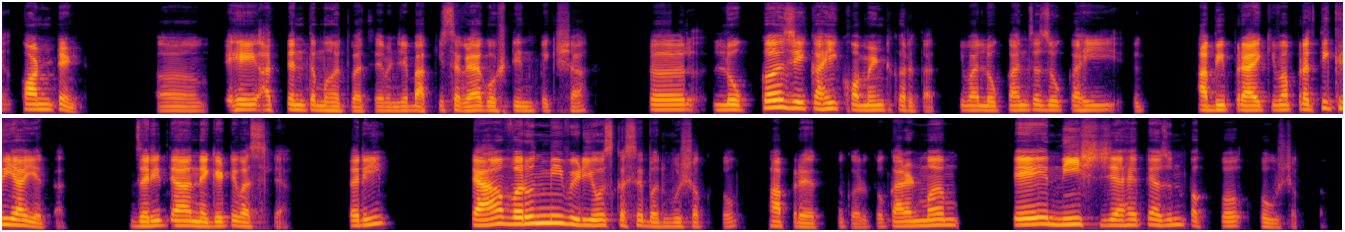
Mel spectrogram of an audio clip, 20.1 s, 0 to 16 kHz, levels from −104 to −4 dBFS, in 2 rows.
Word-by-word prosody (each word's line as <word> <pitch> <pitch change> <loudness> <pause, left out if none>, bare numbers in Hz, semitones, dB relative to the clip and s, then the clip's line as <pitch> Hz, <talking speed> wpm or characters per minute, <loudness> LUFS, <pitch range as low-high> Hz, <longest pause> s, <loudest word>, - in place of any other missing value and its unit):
Content 170 -1 +1 0.6
अ, 130 - -10 0.5
हे 165 0 +4
अत्यंत 155 0 -3
महत्त्वाचं 130 -4 -6
आहे, 130 - -6
म्हणजे 130 0 -7
बाकी 135 +1 -5
सगळ्या 140 0 +1
गोष्टींपेक्षा. 130 -2 -9 0.5
तर 160 0 -1 0.2
लोकं 160 +9 +2
जे 210 -3 +3
काही 190 -1 +1
कॉमेंट 150 -3 -2
करतात 140 -3 -11 0.2
किंवा 145 0 -5
लोकांचा 145 +3 -5
जो 150 -1 -5
काही 145 0 -5 0.3
एक 125 - -18 0.5
अभिप्राय 150 0 +5
किंवा 155 0 -3
प्रतिक्रिया 195 +1 +2
येतात, 130 -8 -3 0.5
जरी 150 +2 +3
त्या 160 -1 +6
निगेटिव्ह 145 0 +2
असल्या, 135 +1 -11 0.5
तरी 180 +7 +1 0.7
त्यावरून 215 +6 +6
मी 245 0 +4
व्हिडिओज 175 -5 +1
कसे 170 - -6
बनवू 130 0 -8
शकतो, 130 -1 -14 0.3
हा 145 - +1
प्रयत्न 120 +1 -9
करतो. 115 +2 -15
कारण 145 +3 -1
मग 180 +2 0 0.4
ते 200 +3 +8
निश 200 +1 +5
जे 175 - +1
आहे, 180 +1 -1
ते 190 - -7
अजून 180 +3 -4
पक्कं 145 -1 -10 0.2
होऊ 125 -3 -10
शकतं. - - -25
155 Hz, 150 wpm, -24 LUFS, 135-175 Hz, 0.7 s, ते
